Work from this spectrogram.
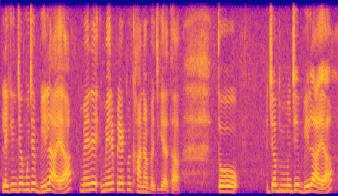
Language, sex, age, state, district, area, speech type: Urdu, female, 45-60, Maharashtra, Nashik, urban, spontaneous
